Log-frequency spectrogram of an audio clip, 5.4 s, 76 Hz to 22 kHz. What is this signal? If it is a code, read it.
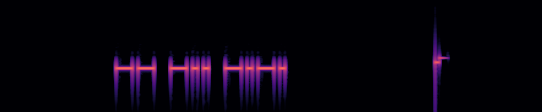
Morse code, heard as a keyed tone, about 22 wpm, 700 Hz. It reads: MDC
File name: ARRL Sections v2 - 22wpm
